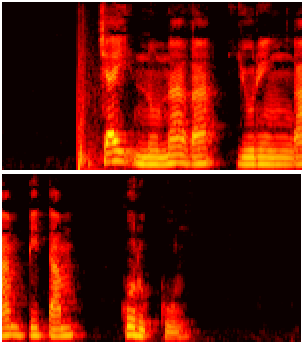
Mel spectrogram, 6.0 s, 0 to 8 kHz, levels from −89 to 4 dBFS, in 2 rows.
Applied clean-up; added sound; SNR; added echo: none; Fireworks; 12 dB; none.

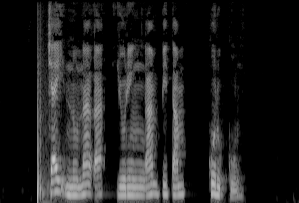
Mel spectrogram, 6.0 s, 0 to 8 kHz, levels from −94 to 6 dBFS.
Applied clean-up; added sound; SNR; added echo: classical method spectral subtraction.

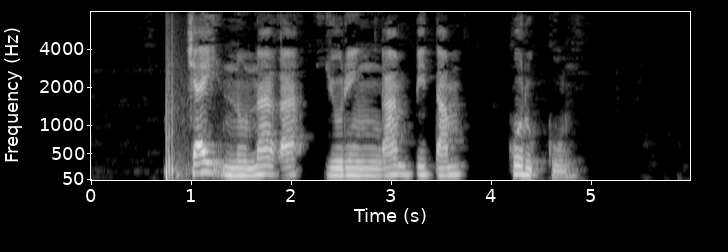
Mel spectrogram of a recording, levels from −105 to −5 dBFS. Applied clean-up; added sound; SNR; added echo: classical method Wiener filter.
